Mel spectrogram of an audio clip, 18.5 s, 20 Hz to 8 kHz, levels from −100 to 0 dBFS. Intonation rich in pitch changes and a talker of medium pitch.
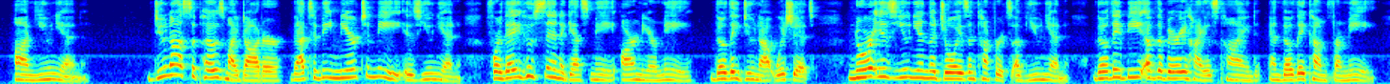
No: wide, 6.1 semitones; high, 205 Hz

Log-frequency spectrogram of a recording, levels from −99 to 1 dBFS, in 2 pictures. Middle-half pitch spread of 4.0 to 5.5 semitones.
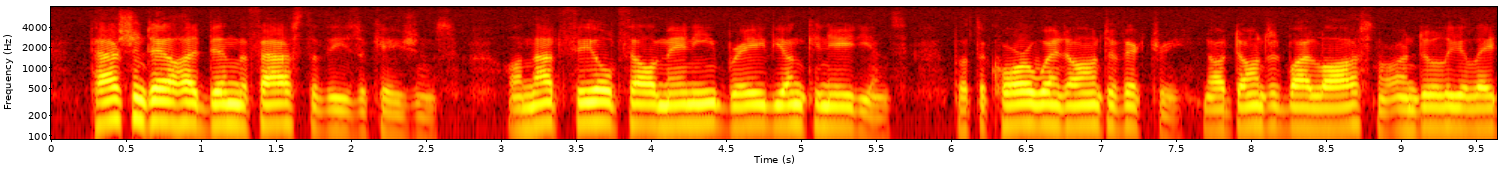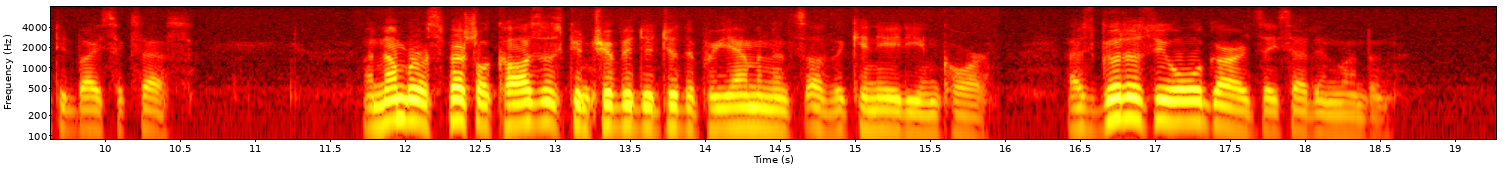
No: average, 3.3 semitones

